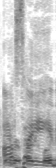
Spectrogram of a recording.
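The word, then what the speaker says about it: açaí: Yeah, acai, that's how you say it.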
